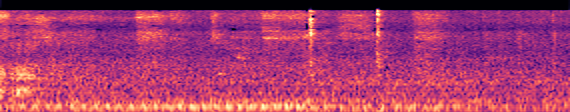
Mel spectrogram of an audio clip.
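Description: Steady engine and road noise inside a moving car's cabin, a low hum that eases slightly after about a second.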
